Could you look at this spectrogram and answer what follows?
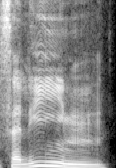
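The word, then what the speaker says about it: سليم: So it's a very common male name that is sa with a fatha. The lam has no vowel, but we know that it's kasra because it's followed with a ya. So Salim, Salim, Salim.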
